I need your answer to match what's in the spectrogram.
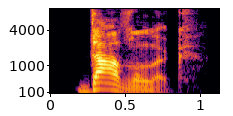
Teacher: Notice that the middle D in this word is almost silent. Also, the L-I-J-K ending is always unstressed and is pronounced.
